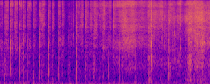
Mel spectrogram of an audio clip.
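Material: Cardboard.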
